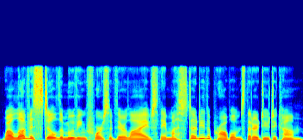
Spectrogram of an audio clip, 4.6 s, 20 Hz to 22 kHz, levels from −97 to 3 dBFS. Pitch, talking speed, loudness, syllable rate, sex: 195 Hz, 265 wpm, -17 LUFS, 6.0 syllables/s, female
